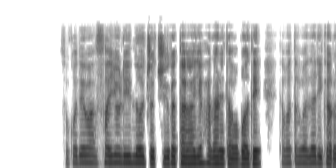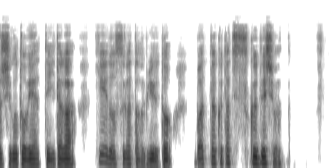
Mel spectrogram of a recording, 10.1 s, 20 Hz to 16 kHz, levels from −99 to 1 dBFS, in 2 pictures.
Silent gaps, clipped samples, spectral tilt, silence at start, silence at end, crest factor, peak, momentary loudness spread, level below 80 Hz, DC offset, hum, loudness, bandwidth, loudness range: 4.15-4.19 s, 6.39-6.46 s, 7.85-7.95 s, 9.40-9.78 s; under 0.1%; -5.5 dB/octave; 1 s; 0.2 s; 20 dB; -4 dBFS; 12 LU; -64 dBFS; under 0.1%; none; -24 LUFS; 9.4 kHz; 6 LU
